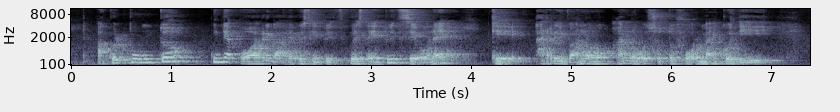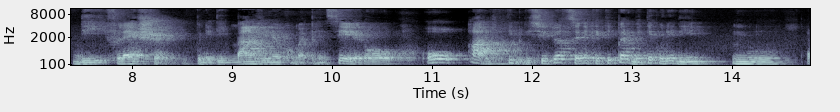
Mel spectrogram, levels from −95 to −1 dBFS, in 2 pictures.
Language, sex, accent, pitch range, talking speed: Italian, male, native, 120-180 Hz, 145 wpm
